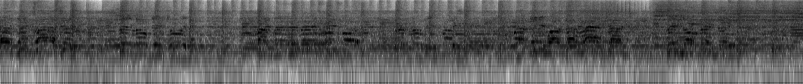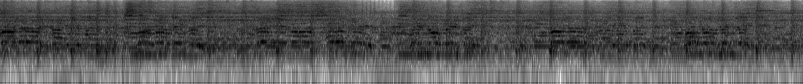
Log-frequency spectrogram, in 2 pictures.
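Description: Punk rock band playing live: electric guitars, bass and drums, with a man singing lead into a microphone.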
